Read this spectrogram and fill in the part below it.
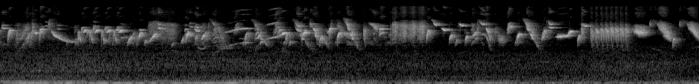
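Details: Caged European goldfinch kept together with a hybrid finch, singing a fast, continuous twittering song of high buzzy trills, chirps and sweeping notes with hardly a pause, and a brief harsh nasal note near the end.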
